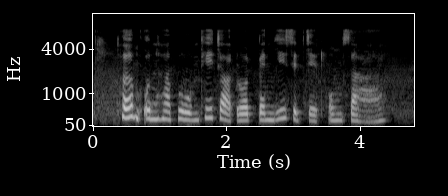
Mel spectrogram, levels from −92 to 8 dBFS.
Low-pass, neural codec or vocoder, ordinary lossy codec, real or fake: 7.2 kHz; codec, 16 kHz, 4 kbps, FreqCodec, larger model; none; fake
